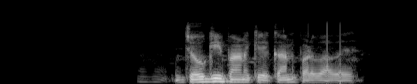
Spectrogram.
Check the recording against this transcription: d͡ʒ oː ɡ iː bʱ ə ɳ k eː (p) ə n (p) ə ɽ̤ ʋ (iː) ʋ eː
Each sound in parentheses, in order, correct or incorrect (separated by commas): incorrect, correct, incorrect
